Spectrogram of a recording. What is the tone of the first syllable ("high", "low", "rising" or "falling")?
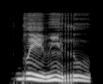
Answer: falling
